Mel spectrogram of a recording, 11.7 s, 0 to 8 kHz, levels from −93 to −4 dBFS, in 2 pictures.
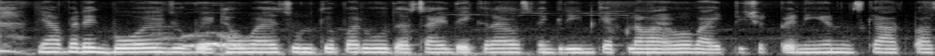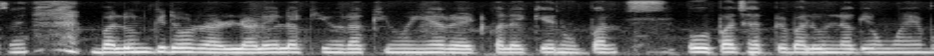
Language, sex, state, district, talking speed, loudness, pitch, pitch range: Kumaoni, female, Uttarakhand, Tehri Garhwal, 270 wpm, -15 LUFS, 200 Hz, 195-210 Hz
